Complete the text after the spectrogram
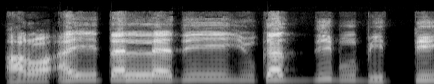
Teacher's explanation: মাদ্দা আরজি ওয়াকফি হওয়ার কারণে 3 থেকে 4 আলিফ পরিমাণ টান দিয়ে পড়তে হবে। যেমন আর আইতাল্লাযী ইউকাযযিবু বিদ্দীন, দেখেন দিনটা 4 আলিফ পরিমাণ টান হচ্ছে।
